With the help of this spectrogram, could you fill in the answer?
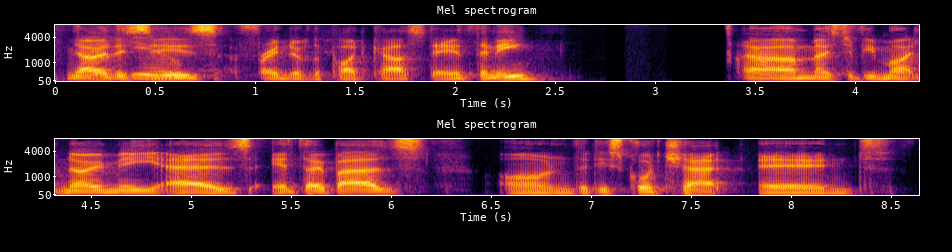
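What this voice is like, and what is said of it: Australian accent. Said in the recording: “I know you're hearing the Australian accent”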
